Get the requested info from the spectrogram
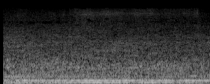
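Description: A vehicle engine idling, a steady low hum with an even hiss behind it.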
